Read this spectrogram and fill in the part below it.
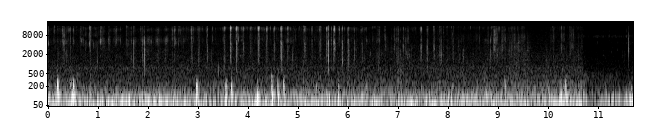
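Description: A hamster nibbles and crunches on grass close to a microphone.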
